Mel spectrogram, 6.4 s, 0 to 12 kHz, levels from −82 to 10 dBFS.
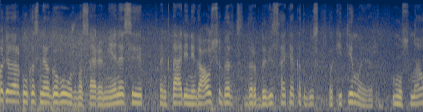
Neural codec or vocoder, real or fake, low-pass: none; real; 10.8 kHz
